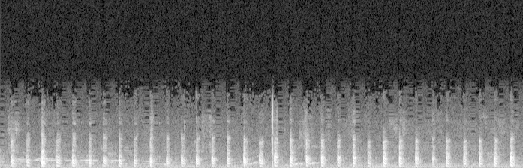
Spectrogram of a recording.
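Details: Bangkok rooster making an unusual sound: a fast, steady series of short, harsh clucking pulses, about two to three per second, with faint tonal notes woven between them throughout.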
